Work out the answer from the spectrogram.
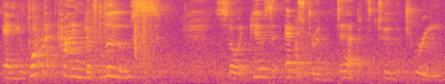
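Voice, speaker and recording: A woman walks through a holiday craft step by step, folksy and instructive, her talk unhurried. She sounds set back from the mic in a very echoey room with long reverb and loud background noise. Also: on the high side, lively intonation, far from the mic. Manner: plain-spoken, instructive, folksy. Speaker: craft demonstrator. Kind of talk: casual how-to demonstration. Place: senior center room.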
